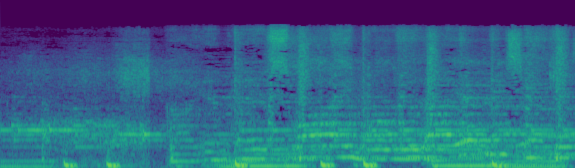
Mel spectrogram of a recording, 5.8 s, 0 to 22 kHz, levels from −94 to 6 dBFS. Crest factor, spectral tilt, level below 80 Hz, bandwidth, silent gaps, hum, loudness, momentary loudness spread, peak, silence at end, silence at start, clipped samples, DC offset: 14 dB; -4.5 dB/octave; -30 dBFS; 12 kHz; none; none; -25 LUFS; 9 LU; -10 dBFS; 0 s; 0 s; under 0.1%; under 0.1%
